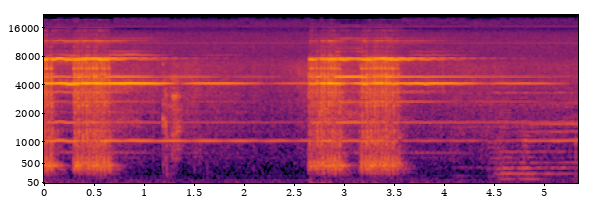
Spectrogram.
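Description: An old-style telephone bell rings in two paired bursts, loud and close in a quiet room, with a faint tonal sound rising at the end.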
